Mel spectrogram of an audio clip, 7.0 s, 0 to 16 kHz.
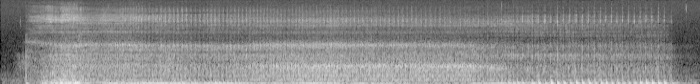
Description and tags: Soft Growl 1
A soft, rumbling creature growl.
beast, beasts, creature, creatures, creepy, growl, growls, horror, monster, scary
